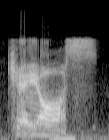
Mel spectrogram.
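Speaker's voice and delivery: "Chaos!" yelled loud. Retold or imitated. Man imagines yelling "Chaos!" at a kindergarten, loud. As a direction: bark "Chaos!" out. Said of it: "and yell".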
